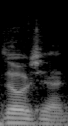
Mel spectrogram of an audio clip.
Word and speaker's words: Dzogchen: Is that pronounced right? Yeah, Dzogchen. Dzogchen, yeah.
